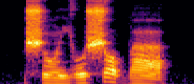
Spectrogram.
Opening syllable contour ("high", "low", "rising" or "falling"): low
